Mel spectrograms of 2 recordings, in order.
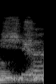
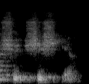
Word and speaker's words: Shishya: Guru, can't quite pronounce the word Guru Shisha. Shishya.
